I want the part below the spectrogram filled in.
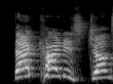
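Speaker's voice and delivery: high, mocking little bird voices; a robin heckling from the bush, high and mocking; jeering robins. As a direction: jeer at Toad like a cheeky robin. Robins mock third time.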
